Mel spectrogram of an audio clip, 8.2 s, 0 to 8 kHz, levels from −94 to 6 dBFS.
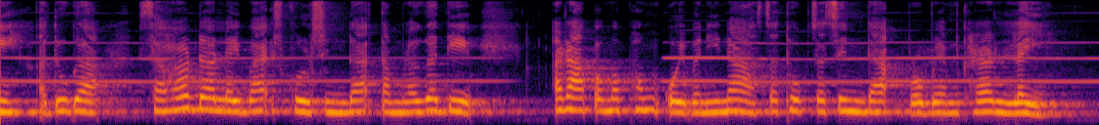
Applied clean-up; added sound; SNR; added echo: none; Wind instrument, woodwind instrument; 20 dB; none.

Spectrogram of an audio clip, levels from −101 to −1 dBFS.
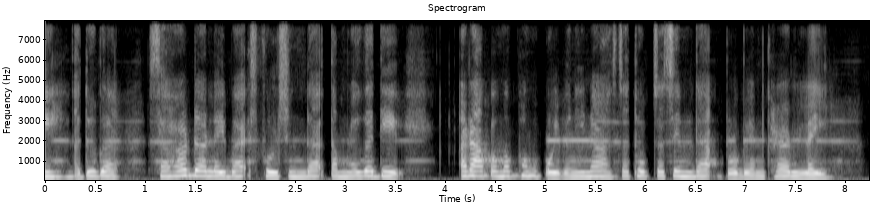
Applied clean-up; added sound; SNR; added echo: neural diffusion model UNIVERSE++.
